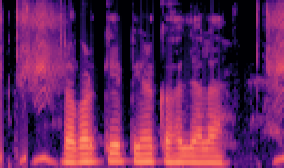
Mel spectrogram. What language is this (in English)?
Bhojpuri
